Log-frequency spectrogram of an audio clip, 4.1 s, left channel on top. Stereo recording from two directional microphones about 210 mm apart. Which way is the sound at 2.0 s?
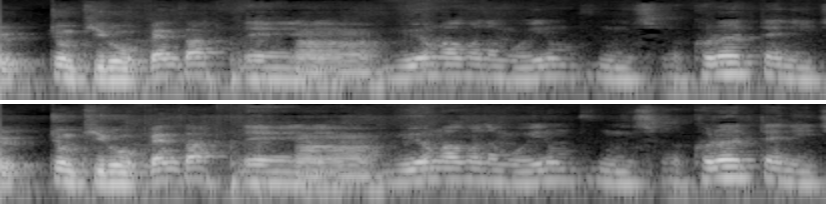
15° right (ahead or behind).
